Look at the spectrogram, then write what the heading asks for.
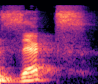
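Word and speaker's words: sechs: वाला सिक्स से अच्छा सिक्स को कहते हैं जेक्स जेक्स और जीबक्स या से जीब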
